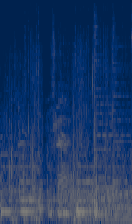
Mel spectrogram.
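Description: Footsteps of a character moving through ancient Greece in Assassin's Creed Odyssey, a steady run of soft treads under game music and ambience, with faint talk mixed in.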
